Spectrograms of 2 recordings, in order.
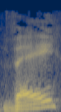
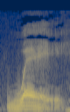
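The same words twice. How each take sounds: First: They said as a drawn-out vay; V pronunciation. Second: Way drawn out with a rounded W; W pronunciation. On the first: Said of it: "pronounce the last syllable". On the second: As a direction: stretch way slowly, starting on W. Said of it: "So which is it?". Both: Acted.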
